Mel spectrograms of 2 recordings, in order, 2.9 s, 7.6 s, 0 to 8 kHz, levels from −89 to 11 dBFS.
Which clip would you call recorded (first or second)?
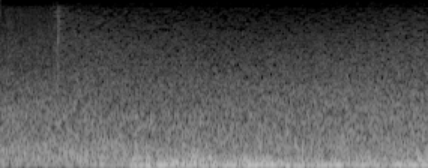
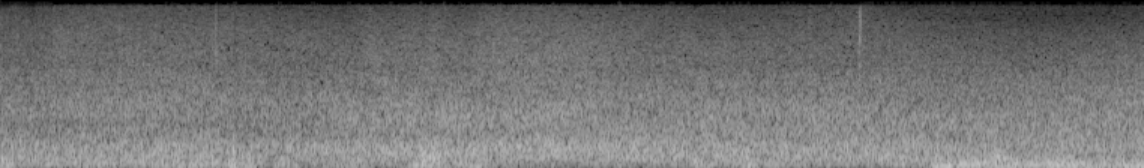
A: second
